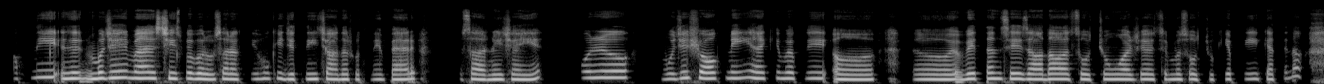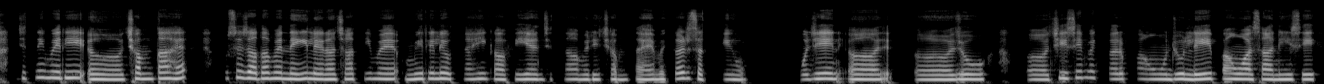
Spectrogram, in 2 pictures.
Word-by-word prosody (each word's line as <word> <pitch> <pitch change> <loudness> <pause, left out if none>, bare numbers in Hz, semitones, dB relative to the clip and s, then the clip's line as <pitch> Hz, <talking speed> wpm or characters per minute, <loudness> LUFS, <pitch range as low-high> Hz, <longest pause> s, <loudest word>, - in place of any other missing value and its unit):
अपनी 325 +5 -3
अ, 275 +1 +3
मुझे 300 +3 +4
मैं 285 0 +5
इस 280 - +2
चीज़ 270 -2 +3
पे 270 - +2
भरोसा 250 -1 +3
रखती 250 +1 -6
हूँ 265 +1 -4
कि 270 0 -3
जितनी 245 +1 0
चादर 235 -2 +2
उतने 230 0 -7
पैर 230 +3 +1 0.4
पसारने 230 0 +2
चाहिए। 230 +4 +1 0.4
और 310 +1 +2 0.3
मुझे 250 +5 -1
शौक 275 -2 +3
नहीं 285 +2 -1
है 285 -1 +3
कि 280 +1 -10
मैं 275 0 0
अपनी 280 +1 -3
अ - - -5 0.8
अ, 230 0 +2
वेतन 260 +2 +2
से 260 0 +2
ज़्यादा 245 0 +3
सोचूँ 240 0 -1
और 235 - +2
जैसे 235 0 -3
मैं 235 +1 0
सोचूँ 230 -1 -5
कि 245 - -5
अपनी 250 +1 -7
कहते 240 +3 -6
हैं - - -13
ना 385 - -5 0.4
जितनी 315 +3 -6
मेरी 305 0 +1
अ, - - -8
क्षमता 240 +3 +1
है 295 +4 0 0.4
उससे 305 +2 -4
ज़्यादा 275 -1 +3
मैं 275 0 +2
नहीं 255 0 +3
लेना 240 -2 +3
चाहती 245 +1 -5
मैं 255 -1 0
मेरे 255 +3 0
लिए 265 0 +2
उतना 245 -1 -6
ही 255 +1 -3
काफ़ी 235 -1 -3
है 240 0 +3
जितना 235 +1 -7
मेरी 230 0 -1
क्षमता 225 -1 -5
है 225 0 +2
मैं 235 0 0
कर 270 +2 0
सकती 240 -3 -5
हूँ। 225 0 -4 0.5
मुझे 255 +3 +2 0.2
अ - - -2 0.6
अ, 220 0 +1
जो 235 0 +2 0.5
अ, 225 0 -3
चीज़ें 290 +3 -3
मैं 310 -1 -8
कर 250 -5 -6
पाऊँ, 240 -1 -4
जो 245 +2 +2
ले 240 +2 +4
पाऊँ 250 -1 +2
आसानी 235 -1 +1
से 235 0 -1
245 Hz, 180 wpm, -23 LUFS, 235-275 Hz, 0.8 s, मैं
